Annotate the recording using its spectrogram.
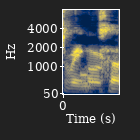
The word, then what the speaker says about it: Rincon: So on this list, based on my very rudimentary math skills, Skyline and Rincon, is that how you pronounce it, California people? – Yeah, it's Rincon, or, yeah.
